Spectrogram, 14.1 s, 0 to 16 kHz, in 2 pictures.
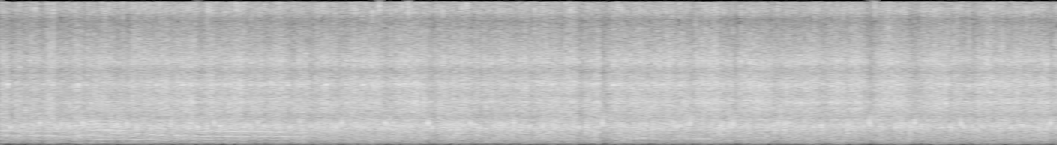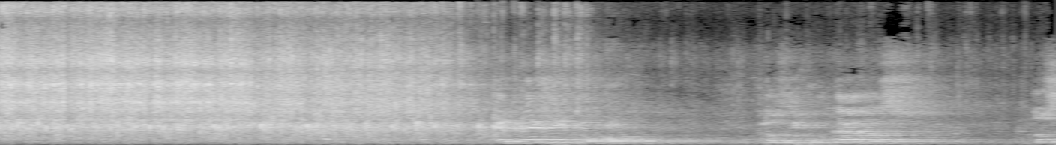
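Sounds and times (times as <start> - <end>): audience clapping: 0.0 - 11.0.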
